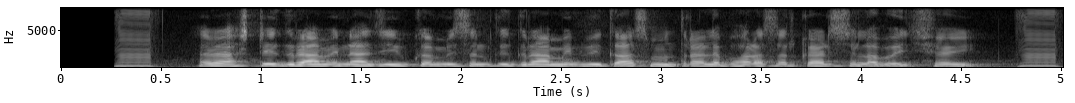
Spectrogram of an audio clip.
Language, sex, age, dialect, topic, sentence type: Magahi, male, 51-55, Western, banking, statement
